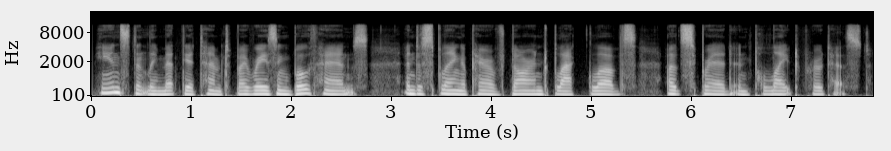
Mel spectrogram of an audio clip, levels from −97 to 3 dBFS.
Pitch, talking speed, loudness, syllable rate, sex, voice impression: 165 Hz, 160 wpm, -18 LUFS, 4.6 syllables/s, female, feminine, adult-like, tensed, slightly powerful, slightly dark, fluent, intellectual, calm, reassuring, elegant, modest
